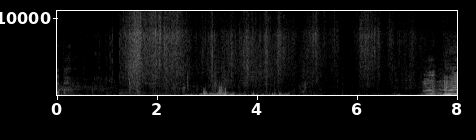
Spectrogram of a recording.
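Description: Hay rustles and scrapes as bales are shifted.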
